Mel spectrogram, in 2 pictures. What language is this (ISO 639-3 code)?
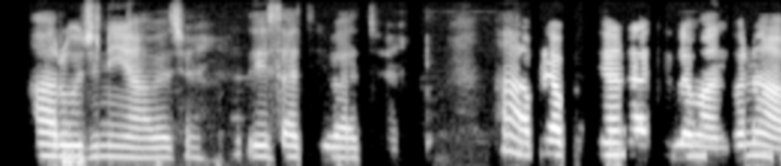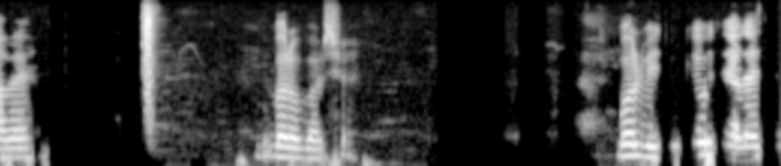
guj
